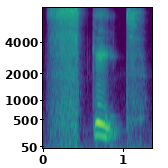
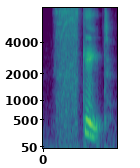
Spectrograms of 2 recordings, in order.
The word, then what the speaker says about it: skate: it's actually good gate skate skate spelled with a k pronounced more with a g sound next one we're going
